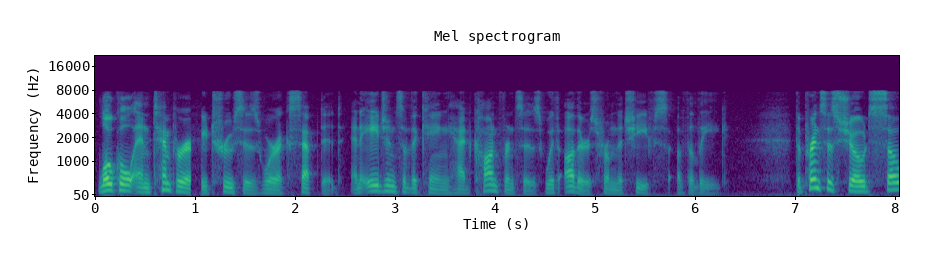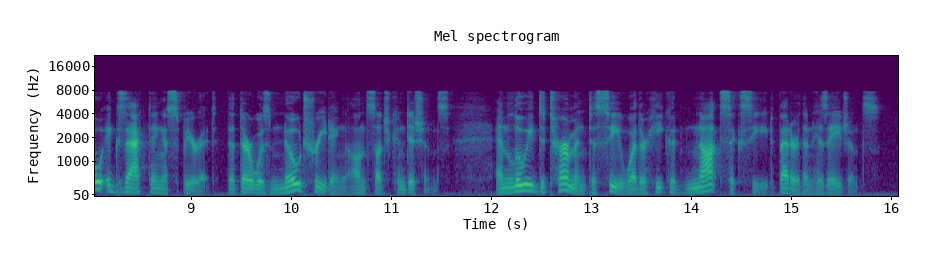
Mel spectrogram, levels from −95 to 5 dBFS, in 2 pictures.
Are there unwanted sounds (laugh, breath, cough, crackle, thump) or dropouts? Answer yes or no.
yes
